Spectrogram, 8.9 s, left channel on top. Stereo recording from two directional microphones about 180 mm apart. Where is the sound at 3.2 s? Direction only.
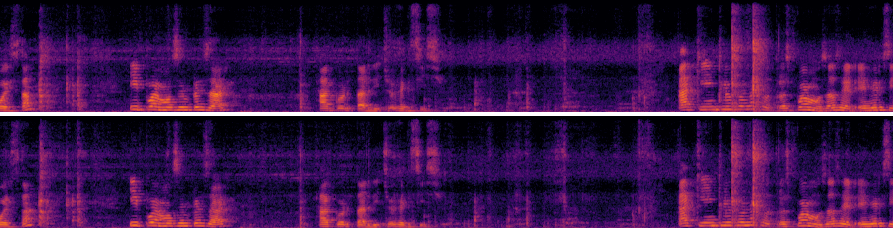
35° right (ahead or behind).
